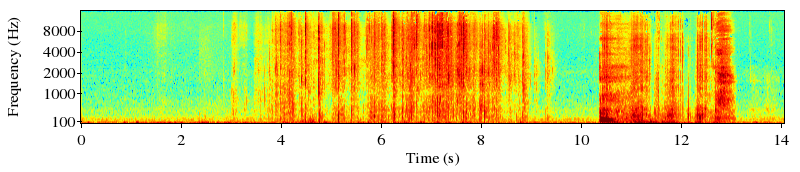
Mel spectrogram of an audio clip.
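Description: A snack bag of food is crinkled and rustled open, with soft, irregular plastic crackling in scattered bursts and one sharper, louder crunch partway through, all fairly faint.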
